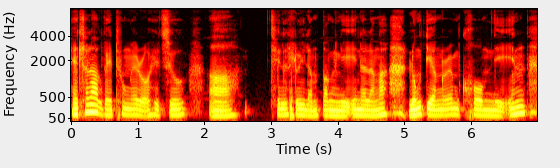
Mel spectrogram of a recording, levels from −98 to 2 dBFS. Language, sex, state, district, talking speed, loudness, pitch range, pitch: Mizo, male, Mizoram, Aizawl, 170 wpm, -18 LUFS, 100-115 Hz, 110 Hz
